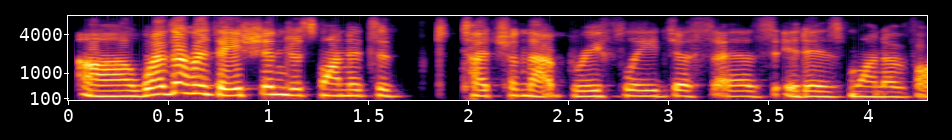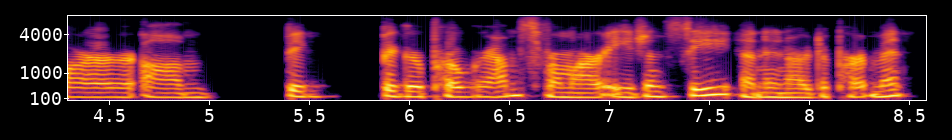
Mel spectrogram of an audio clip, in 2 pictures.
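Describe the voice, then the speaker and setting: A woman presenting a public assistance program at a public meeting, pausing often with fillers and restarts. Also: lowish voice, fairly bright tone, dry recording, rough recording. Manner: halting, many fillers and restarts.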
